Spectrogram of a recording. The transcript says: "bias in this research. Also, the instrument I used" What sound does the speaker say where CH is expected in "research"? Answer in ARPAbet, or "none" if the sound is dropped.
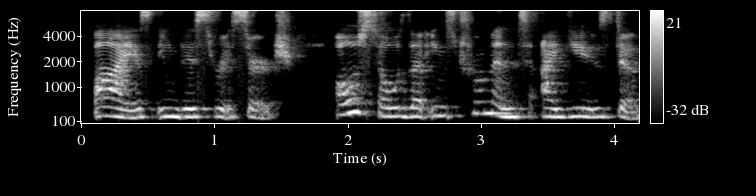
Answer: CH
